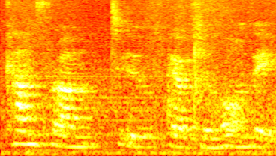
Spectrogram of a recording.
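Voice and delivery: normal talking voice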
